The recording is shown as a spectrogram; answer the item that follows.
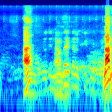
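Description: Near silence for about half a second, then a pigeon cooing, quieter than the surrounding talk.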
